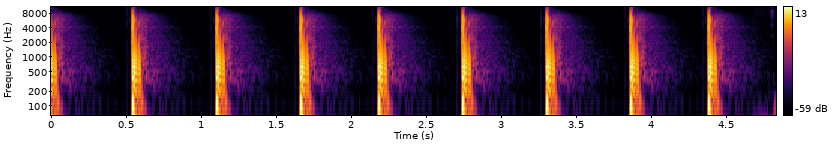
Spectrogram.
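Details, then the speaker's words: Mindray C-series AED training demo: sharp, regular metronome clicks at about 107 per minute pacing CPR chest compressions, 30 compressions then two rescue breaths; during COVID, continuing compressions without mouth-to-mouth is advised. "järgi metronoomi et teha 30 korda sdamemassaaži ja kaks suust suhuingamist"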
